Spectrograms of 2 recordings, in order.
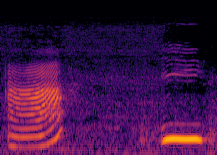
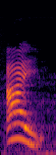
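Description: First: The two vowels are said slowly and separately. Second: The two vowels are said quickly as one. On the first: "como vai ficar?" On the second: "Mais rápido"

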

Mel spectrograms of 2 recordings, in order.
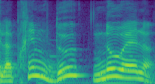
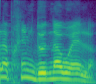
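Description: First: The last word is said as standard French Noël. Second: The last word is said with an altered 'Nawel' sound. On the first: The speaker calls it right. "c'est la prime de Noël" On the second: The speaker calls it wrong. "Faites pas comme si vous aviez mal compris phonétiquement"

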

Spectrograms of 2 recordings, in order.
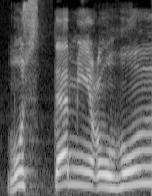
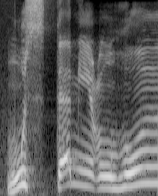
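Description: The two takes are said the same way.

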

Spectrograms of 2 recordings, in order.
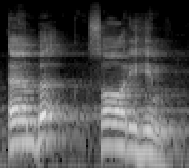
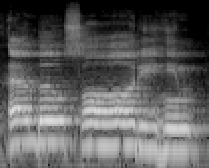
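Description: First: The bounce ends in a glottal catch before the next word. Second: The bounce flows into the next word without a catch. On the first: The speaker calls it wrong. "sonuna bir hemze koyarmışçasına" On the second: The speaker calls it right. "Embe sarihim desek kalkaleyi yapmış oluruz"

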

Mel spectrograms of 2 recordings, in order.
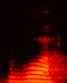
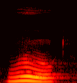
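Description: First: The vowel after W is short and relaxed. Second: The vowel after W is long and tightly rounded. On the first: The speaker calls it right. "I move from very tense to very relaxed lips" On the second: The speaker calls it wrong. "keep their mouth too rounded and too puckered"

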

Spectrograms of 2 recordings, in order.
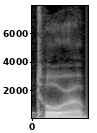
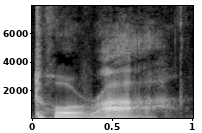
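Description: First: The stress is on the first syllable. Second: The stress is on the last syllable. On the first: The speaker calls it wrong. "us English speakers put the accent on the first syllable" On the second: The speaker calls it right. "I meant to tell you it's Torah"

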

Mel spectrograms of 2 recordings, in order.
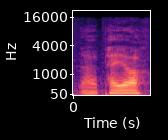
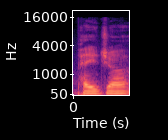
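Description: First: The middle consonant is a y sound. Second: The middle consonant is a j sound. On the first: "The J's are pronounced Y's in Polish" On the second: "as everybody probably calls her"

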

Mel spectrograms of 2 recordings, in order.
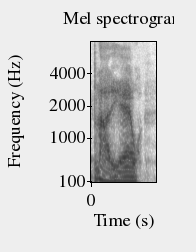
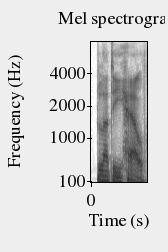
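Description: First: The H at the start of hell is dropped. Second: The H at the start of hell is pronounced. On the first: "if you were East London, Cockney ... you would probably drop the H" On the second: "I would pronounce the H"

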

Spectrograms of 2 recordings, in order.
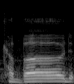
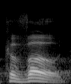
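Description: First: The middle consonant is a b sound. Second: The middle consonant is a v sound. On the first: This is how some other people pronounce it. "you may have heard some pronounce it kabod" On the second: This is the speaker's preferred pronunciation. "So kavod"

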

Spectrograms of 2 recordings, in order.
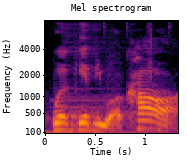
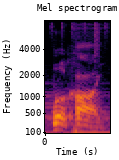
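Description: First: It is said with energy behind it. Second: It is said in a dry, flat way.

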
